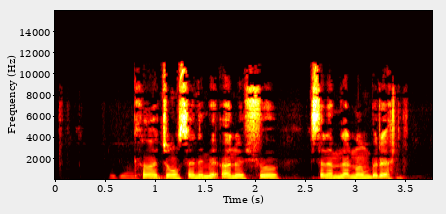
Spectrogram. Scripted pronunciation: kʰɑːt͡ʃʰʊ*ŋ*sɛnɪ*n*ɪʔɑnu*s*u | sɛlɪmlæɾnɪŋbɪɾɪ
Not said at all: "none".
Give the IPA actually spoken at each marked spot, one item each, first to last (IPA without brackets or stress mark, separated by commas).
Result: ŋ, m, ʃ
